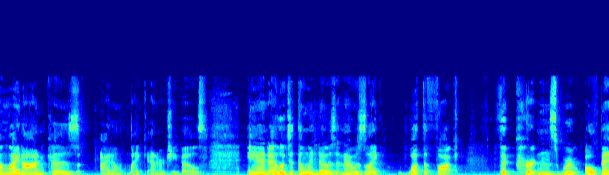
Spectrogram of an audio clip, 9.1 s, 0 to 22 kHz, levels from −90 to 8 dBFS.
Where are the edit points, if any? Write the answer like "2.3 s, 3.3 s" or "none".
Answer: none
